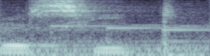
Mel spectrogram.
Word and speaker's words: receipt: pronunciation of the word receipt. This word is of Latin origin, and the P remains silent all through the word.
